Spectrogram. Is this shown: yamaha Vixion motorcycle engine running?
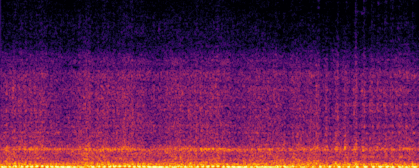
yes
